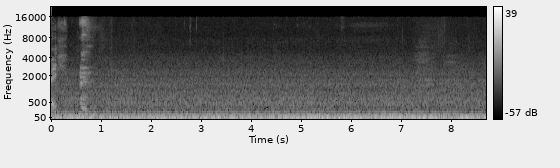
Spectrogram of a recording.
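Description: Steady road and engine rumble inside a car cabin at motorway speed, with a soft exhale of vapour near the end.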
